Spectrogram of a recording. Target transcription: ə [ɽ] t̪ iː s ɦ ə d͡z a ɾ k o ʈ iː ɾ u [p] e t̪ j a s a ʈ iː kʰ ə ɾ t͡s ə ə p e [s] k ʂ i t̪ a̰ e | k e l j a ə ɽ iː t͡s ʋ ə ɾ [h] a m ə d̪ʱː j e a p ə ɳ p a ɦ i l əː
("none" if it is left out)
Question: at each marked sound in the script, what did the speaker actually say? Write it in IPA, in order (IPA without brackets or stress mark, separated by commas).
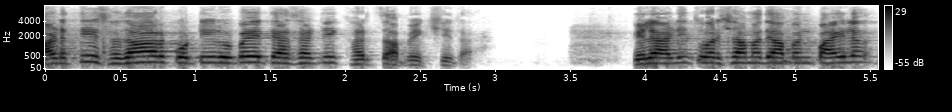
ɽ, p, none, ʂ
